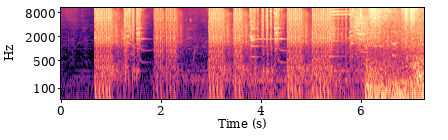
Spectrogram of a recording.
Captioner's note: bullets clanking; machine gun firing; explosion booming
